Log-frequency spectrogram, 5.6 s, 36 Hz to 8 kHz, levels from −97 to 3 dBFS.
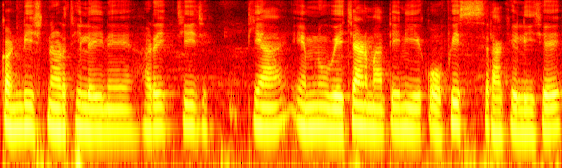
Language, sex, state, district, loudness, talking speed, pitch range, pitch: Gujarati, male, Gujarat, Gandhinagar, -18 LUFS, 150 wpm, 125-135 Hz, 130 Hz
